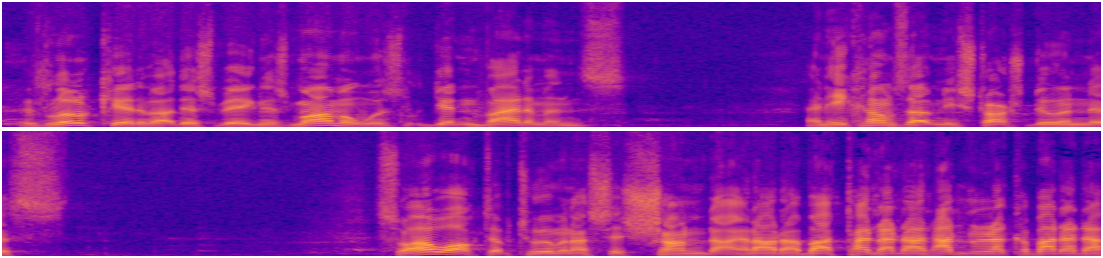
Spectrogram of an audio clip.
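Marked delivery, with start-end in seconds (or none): 8.6-11.0 babbled, prayer-like stream of nonsense syllables. Retelling praying over a little kid in a store: retelling praying in tongues. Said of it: "I'm just praying in tongues over him".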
